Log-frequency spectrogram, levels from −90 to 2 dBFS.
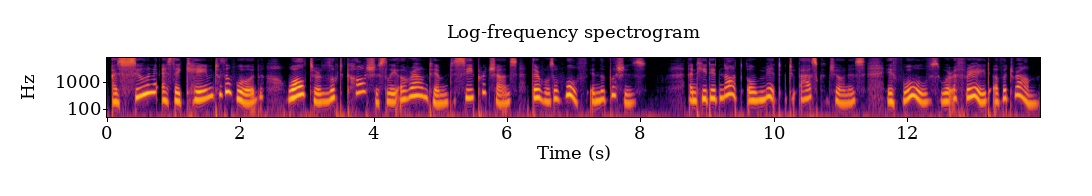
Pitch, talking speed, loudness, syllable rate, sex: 245 Hz, 165 wpm, -20 LUFS, 4.4 syllables/s, female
